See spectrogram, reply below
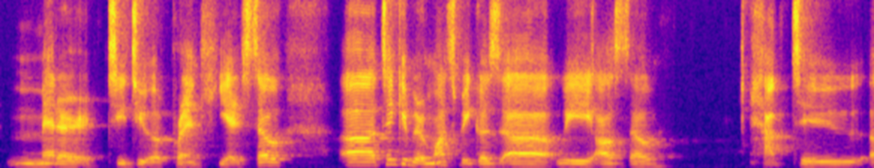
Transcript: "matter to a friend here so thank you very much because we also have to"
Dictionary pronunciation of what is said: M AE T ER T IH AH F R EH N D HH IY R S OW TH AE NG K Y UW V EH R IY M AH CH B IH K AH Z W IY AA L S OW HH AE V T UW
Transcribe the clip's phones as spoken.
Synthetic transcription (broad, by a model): M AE T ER T IH AH P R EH N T HH IY R S OW TH AE NG K Y UW V EH R IY M AH CH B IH K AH Z W IY AA L S OW HH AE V T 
